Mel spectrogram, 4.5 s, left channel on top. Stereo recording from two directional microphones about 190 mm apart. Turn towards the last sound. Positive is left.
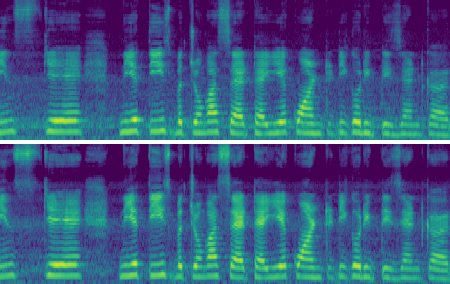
turn(degrees=-15)  # may be behind; listen again after turning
